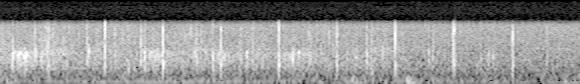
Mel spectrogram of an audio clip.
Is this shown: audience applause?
yes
